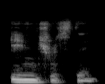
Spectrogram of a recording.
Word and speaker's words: interesting: necessary we say necessary again with this one four syllables again and again the stresses on the first syllable interesting not interesting not interesting not interesting but interesting stress now here's a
